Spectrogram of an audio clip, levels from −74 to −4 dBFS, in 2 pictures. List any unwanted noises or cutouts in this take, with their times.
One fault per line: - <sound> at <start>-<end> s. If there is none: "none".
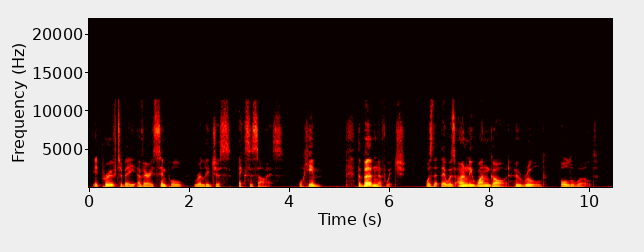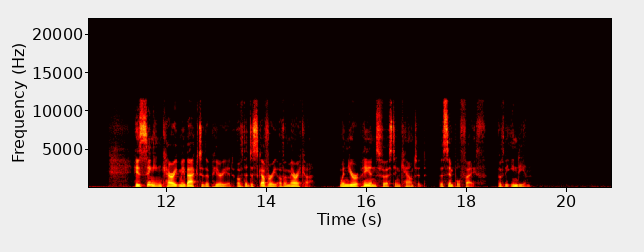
none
